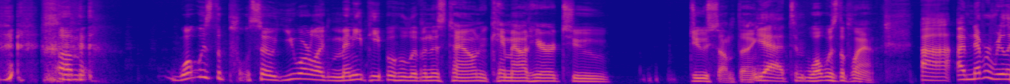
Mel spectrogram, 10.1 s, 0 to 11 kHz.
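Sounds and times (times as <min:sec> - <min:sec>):
speech: 0:00.3 - 0:01.1, 0:01.7 - 0:06.2, 0:06.9 - 0:10.0
excited male dog panting: 0:01.1 - 0:04.1.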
